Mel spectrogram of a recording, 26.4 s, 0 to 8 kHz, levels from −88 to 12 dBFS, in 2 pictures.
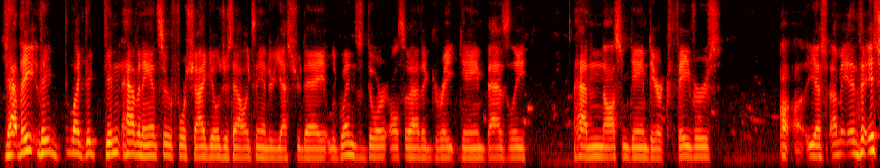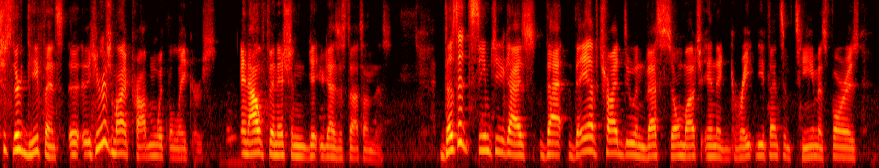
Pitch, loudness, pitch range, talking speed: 140 Hz, -28 LUFS, 130-165 Hz, 170 wpm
